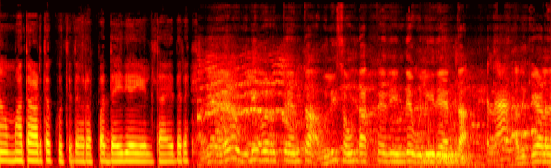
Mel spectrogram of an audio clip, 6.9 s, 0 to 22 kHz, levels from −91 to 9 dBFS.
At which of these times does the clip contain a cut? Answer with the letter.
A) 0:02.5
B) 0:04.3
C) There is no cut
C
